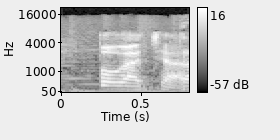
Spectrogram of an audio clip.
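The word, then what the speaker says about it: Pogačar: ¿Cómo dijo? Pogachar, dijo usted. – Así, más o menos. Tadej Pogachar.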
